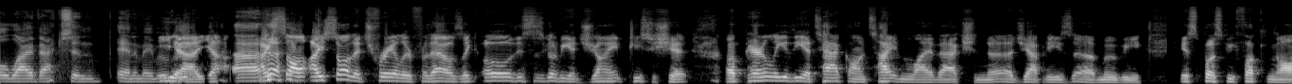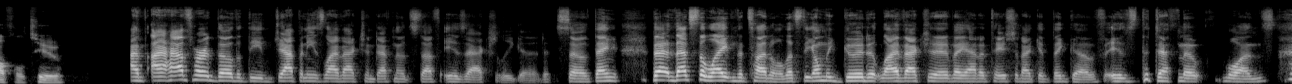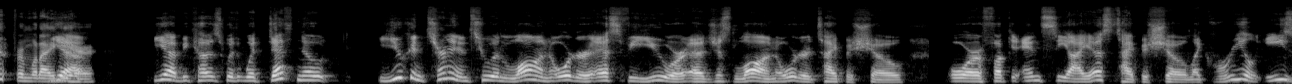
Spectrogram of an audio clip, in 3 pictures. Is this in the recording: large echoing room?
no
